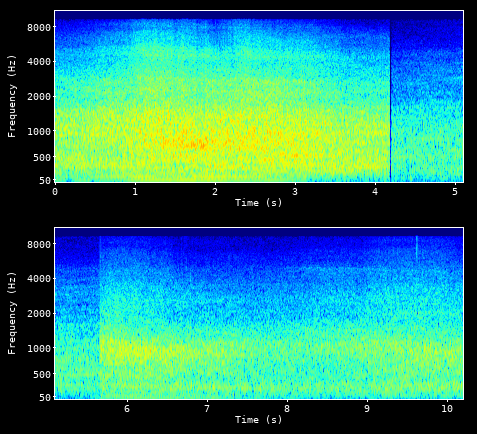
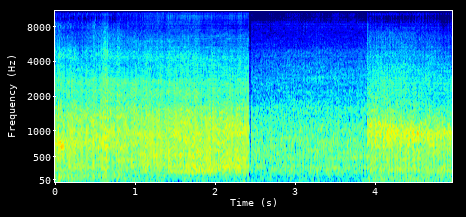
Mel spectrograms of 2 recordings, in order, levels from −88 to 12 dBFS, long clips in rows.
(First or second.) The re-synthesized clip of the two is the second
